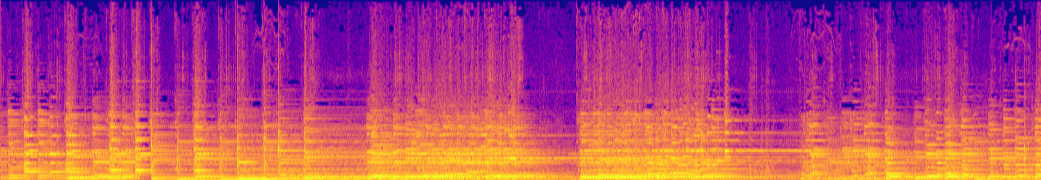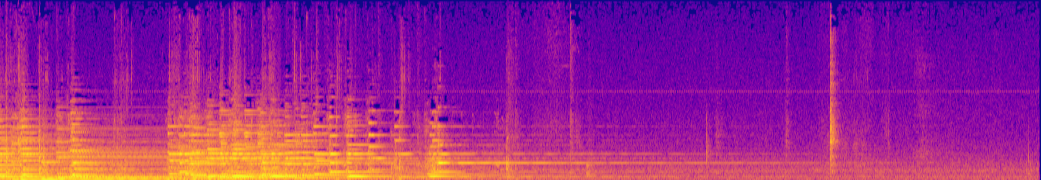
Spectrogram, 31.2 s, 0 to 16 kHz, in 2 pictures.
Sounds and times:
Electric piano: 0.0 - 28.4.

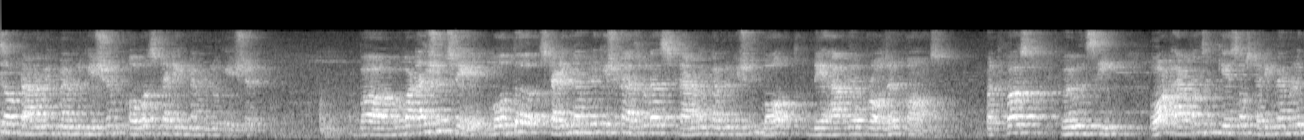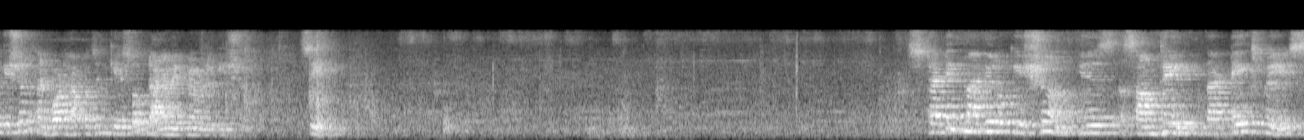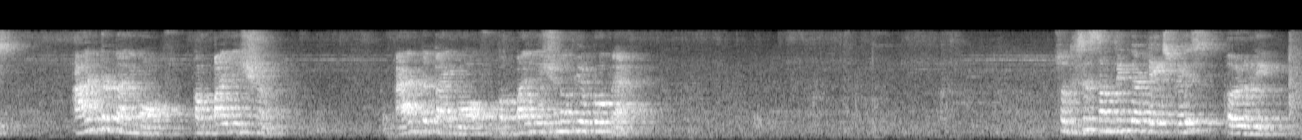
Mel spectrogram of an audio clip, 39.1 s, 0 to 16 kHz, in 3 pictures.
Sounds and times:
Speech: 0.0 - 2.7, 3.6 - 16.6, 22.1 - 28.9, 30.0 - 32.6, 36.6 - 39.0.

